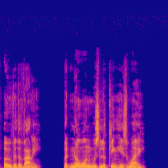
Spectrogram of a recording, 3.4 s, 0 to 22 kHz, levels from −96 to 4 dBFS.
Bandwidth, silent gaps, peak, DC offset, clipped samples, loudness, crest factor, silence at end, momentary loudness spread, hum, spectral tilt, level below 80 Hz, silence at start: 14 kHz; none; -2 dBFS; under 0.1%; under 0.1%; -20 LUFS; 18 dB; 0.55 s; 13 LU; none; -5 dB/octave; -52 dBFS; 0.05 s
